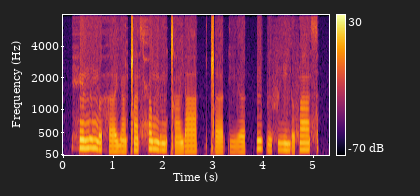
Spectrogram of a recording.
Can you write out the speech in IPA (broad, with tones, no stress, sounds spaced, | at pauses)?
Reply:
h ẽ˥ m ɨ˥ m ɵ˧ h ɐː˩ j ɐ̃˩ ǁ ã˧ s ħ u˥ m ʉ˧ m ǀʰ ã˩ j a˧ | ǁ ɐː˩ k i˩ ə̯ | ʉ˥ p ʉ˩ f iː˧ j ɵ˩ f ã˥ s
